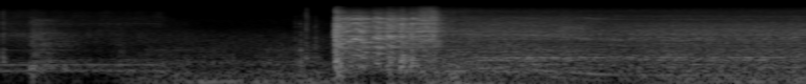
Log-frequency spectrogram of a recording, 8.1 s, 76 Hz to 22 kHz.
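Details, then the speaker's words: 2005 Chevy Tahoe 5.3 LS V8, previous no-spark fixed by repairing a bad ground: quiet cranking, then clean catch and steady, even idle with no misses or knocks; good oil pressure, charging, no overheating. "starts up nice got good oil pressure it looks like it's charging um it didn't overheat"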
